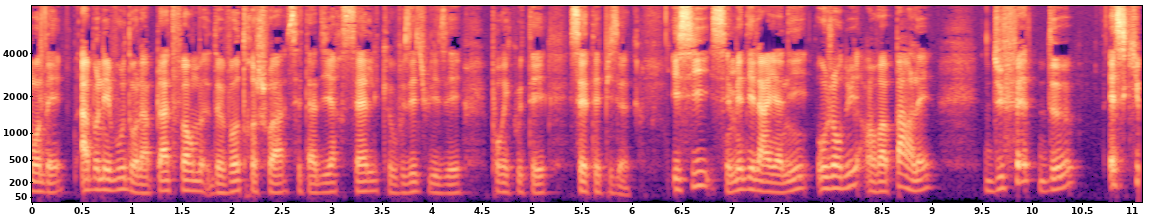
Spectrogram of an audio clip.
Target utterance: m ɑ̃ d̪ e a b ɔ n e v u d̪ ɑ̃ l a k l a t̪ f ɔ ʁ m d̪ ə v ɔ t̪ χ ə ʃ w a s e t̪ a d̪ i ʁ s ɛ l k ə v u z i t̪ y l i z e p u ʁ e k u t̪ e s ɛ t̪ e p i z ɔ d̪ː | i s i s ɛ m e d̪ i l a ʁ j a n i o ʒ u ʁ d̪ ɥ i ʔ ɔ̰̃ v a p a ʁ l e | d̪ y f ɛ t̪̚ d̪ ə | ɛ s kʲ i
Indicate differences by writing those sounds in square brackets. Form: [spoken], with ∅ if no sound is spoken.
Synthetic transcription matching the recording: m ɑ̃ d̪ e a b ɔ n e v u d̪ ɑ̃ l a [p] l a t̪ f ɔ ʁ m d̪ ə v ɔ t̪ χ ə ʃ w a s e t̪ a d̪ i ʁ s ɛ l k ə v u z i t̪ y l i z e p u ʁ e k u t̪ e s ɛ t̪ e p i z ɔ [d̪] | i s i s ɛ m e d̪ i l a ʁ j a n i o ʒ u ʁ d̪ ɥ i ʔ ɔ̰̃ v a p a ʁ l e | d̪ y f ɛ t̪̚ d̪ ə | ɛ s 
